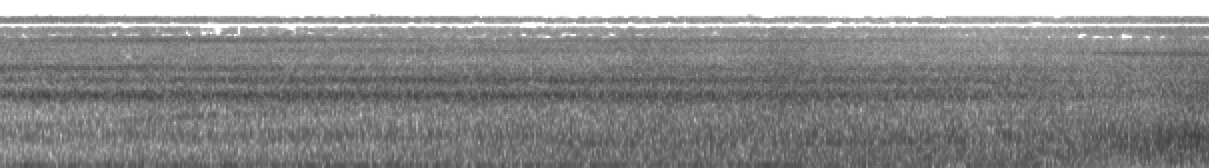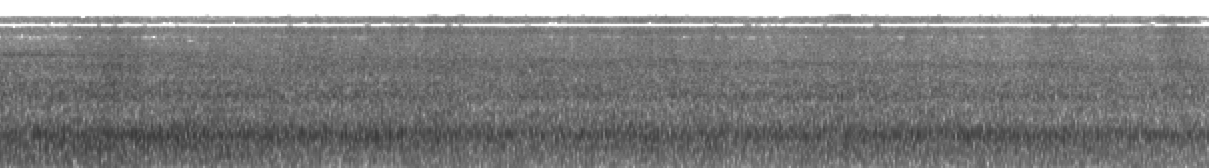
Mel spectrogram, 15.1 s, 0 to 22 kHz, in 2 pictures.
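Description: A Keio 5000-series electric train pulling out of an underground platform, its motor whine rising in pitch over the first second or so and then fading. From about seven seconds in, a second train runs in alongside the platform, with a loud rush of wheel and running noise.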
